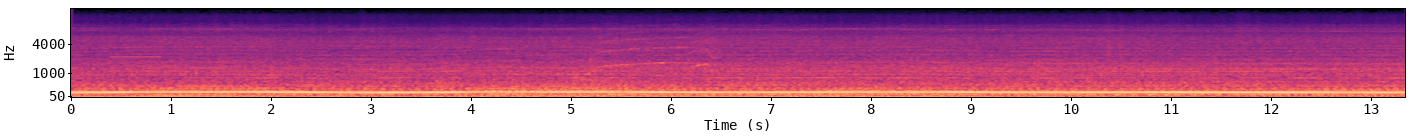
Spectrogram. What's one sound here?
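A truck's diesel engine hums steadily up close.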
